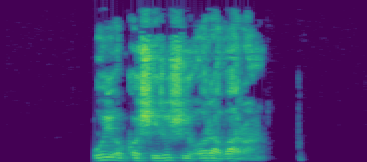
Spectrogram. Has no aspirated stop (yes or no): yes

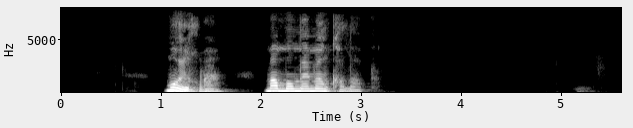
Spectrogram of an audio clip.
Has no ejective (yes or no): no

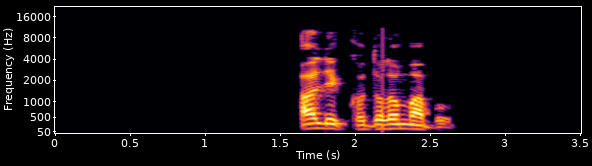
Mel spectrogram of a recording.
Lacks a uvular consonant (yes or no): yes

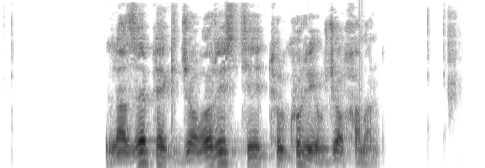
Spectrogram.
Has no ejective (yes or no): yes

